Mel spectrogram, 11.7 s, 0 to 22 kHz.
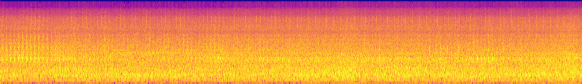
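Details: "90" vehicle unused for four years, cold start after a new coil and fresh fuel: a fast light ticking rattle over an uneven idle, probably noisy tappets.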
